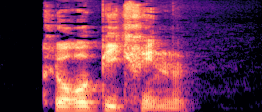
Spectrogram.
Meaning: chloropicrin
- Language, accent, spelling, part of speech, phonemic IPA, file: French, France, chloropicrine, noun, /klɔ.ʁɔ.pi.kʁin/, LL-Q150 (fra)-chloropicrine.wav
